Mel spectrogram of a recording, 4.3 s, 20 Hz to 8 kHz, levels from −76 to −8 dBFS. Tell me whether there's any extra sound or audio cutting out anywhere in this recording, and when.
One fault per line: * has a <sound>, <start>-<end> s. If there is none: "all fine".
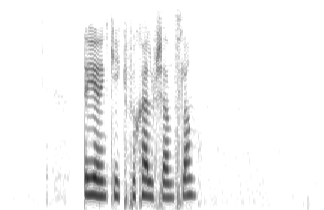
all fine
